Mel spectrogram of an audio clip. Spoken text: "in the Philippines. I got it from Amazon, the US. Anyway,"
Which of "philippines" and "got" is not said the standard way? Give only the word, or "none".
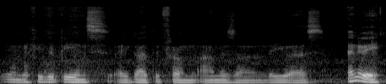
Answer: philippines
